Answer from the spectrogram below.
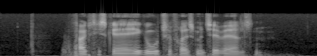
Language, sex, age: Danish, male, 42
